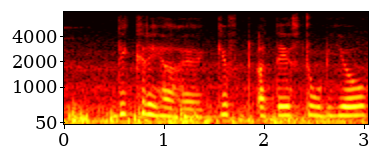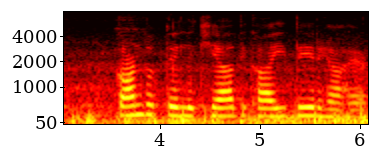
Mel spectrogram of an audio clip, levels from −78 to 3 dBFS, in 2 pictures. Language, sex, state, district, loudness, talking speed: Punjabi, female, Punjab, Kapurthala, -19 LUFS, 130 wpm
